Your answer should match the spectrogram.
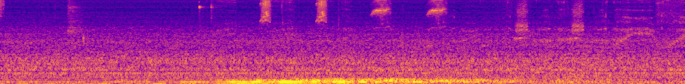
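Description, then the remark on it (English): Faint, eerie whispering: a series of soft, breathy hisses in short bursts over a steady low rumble, with no clear words. “Yeah, I hear whispering.”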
